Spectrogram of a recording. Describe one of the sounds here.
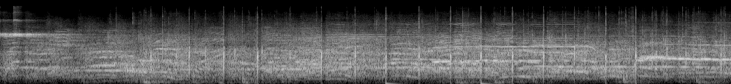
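A crowd cheers and chatters.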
